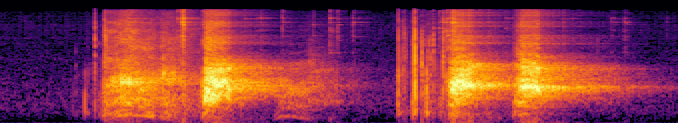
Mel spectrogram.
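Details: A pet dog, one of two mixed-breed dogs in the home (a chihuahua-pug mix and a rat terrier, pitbull, Jack Russell and beagle mix), gives four sharp, bright barks in two quick pairs about a second apart; otherwise quiet.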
